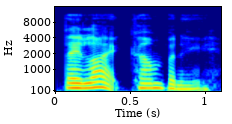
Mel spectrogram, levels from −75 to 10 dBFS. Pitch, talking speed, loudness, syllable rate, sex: 190 Hz, 165 wpm, -17 LUFS, 5.2 syllables/s, female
